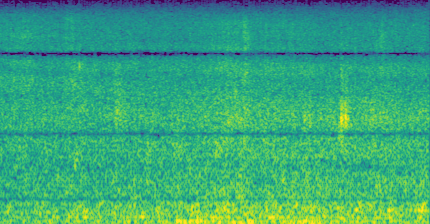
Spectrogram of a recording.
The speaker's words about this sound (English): And as you hear the waves crashing and moving, let that wash away the day so far.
